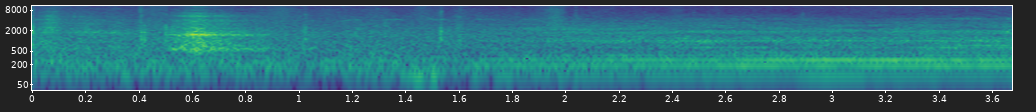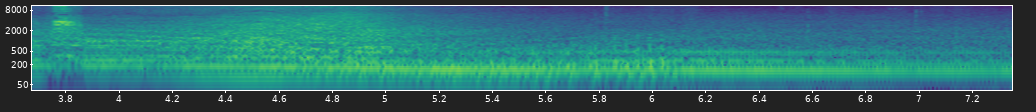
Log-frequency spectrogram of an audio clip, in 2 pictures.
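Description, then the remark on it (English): Car engines drone steadily as vehicles pass along a stretch of highway that wraps around Table Mountain, one rising and then falling in pitch as it goes by, with a brief sharp noise partway through and faint footsteps of someone walking along the highway underneath. “so I had to walk along a stretch of highway that wraps around Table Mountain.”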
